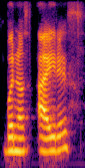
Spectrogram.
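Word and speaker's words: Buenos Aires: everybody's just focused on the capital city buos buenos Iris there you go that's how you say it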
